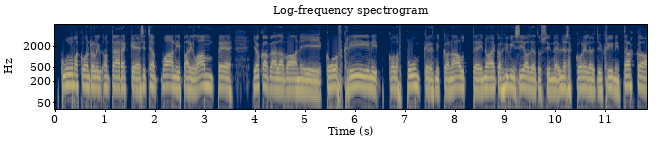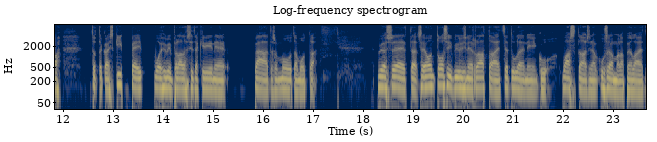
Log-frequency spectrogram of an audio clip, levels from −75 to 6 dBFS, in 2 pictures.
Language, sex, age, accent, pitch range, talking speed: Finnish, male, 20-39, native, 110-135 Hz, 150 wpm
